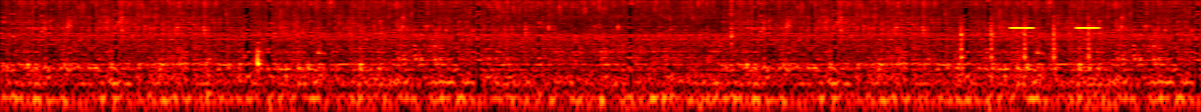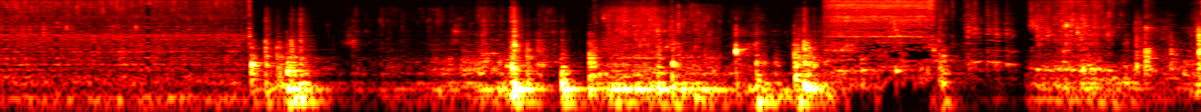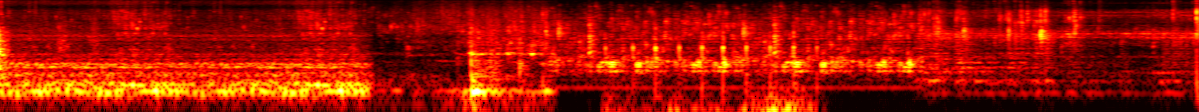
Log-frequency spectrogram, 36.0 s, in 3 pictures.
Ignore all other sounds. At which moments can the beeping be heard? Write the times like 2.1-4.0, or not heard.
10.1-11.0.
